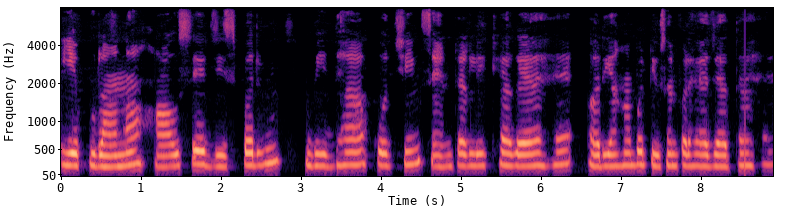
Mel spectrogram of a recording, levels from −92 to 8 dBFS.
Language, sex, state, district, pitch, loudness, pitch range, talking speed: Hindi, female, Bihar, Jahanabad, 215 Hz, -18 LUFS, 205-225 Hz, 120 wpm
